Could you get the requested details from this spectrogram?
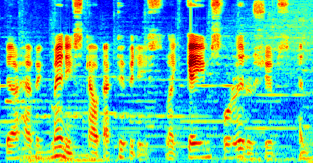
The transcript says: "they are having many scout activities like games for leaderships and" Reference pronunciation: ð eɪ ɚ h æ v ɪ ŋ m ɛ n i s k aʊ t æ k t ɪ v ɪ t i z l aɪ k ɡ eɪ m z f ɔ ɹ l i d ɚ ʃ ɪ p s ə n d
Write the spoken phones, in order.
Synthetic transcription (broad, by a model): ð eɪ ɚ h æ v ɪ ŋ m ɛ n i s k aʊ t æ k t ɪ v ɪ t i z l aɪ k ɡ eɪ m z f ɔ ɹ l i d ɚ ʃ ɪ p s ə n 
